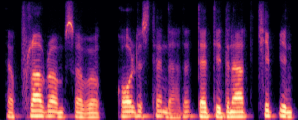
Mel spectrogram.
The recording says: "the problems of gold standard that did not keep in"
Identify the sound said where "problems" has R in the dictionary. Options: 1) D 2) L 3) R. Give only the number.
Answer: 2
